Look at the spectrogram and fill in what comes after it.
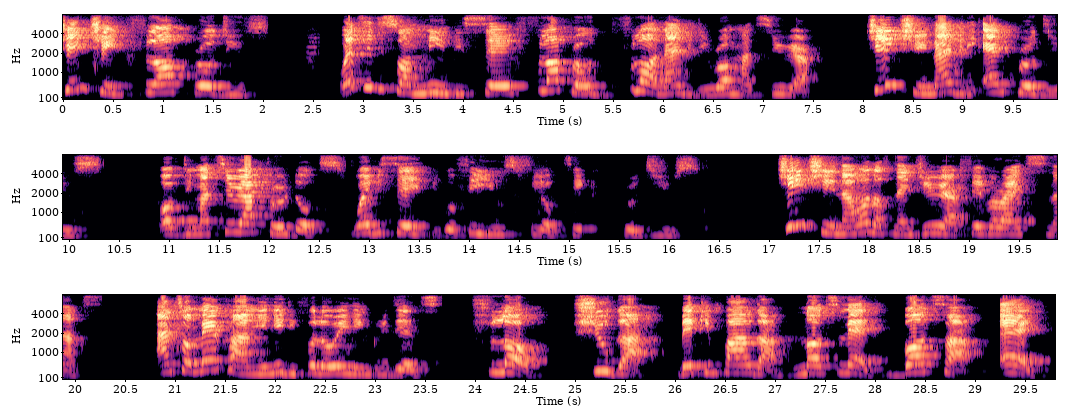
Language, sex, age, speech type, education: Nigerian Pidgin, female, 15-29, spontaneous, tertiary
